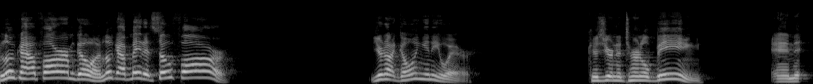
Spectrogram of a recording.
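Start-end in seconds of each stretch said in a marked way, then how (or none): 0.0-2.3 pitched well up, proud and pleased with itself; mock boastful self. Preacher mocking the listener who thinks he's getting somewhere, high and smug. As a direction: brag like someone sure they've arrived. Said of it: "You think".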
